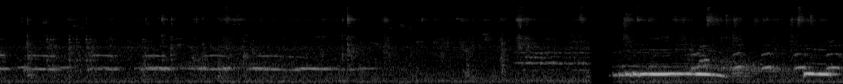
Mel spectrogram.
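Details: Barbary dove used to lure zebra doves: faint, thin coos at first, then after a short silence a loud, low, arching coo followed by a shorter one.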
